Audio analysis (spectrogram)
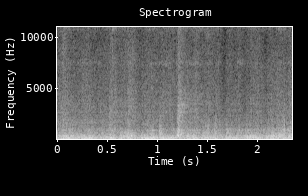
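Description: Kanchanjungha Express rolls along rails through green countryside, a loud close rumble with rhythmic clickety-clack of wheels over joints throughout.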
